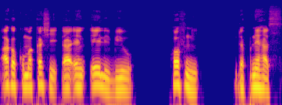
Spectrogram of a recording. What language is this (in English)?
Hausa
